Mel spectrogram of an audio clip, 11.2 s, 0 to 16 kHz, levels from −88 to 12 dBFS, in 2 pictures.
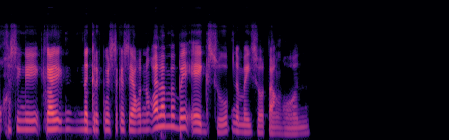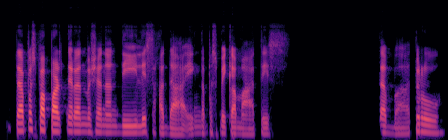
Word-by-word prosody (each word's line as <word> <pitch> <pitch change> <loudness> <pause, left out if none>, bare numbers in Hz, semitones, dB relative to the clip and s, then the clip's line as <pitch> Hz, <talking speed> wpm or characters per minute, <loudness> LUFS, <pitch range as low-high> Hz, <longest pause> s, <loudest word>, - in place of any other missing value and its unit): kasi 190 +2 -6
ngay 195 0 0
kahi 200 0 +6 0.2
nag-request 190 -1 -1
kasi 185 -1 0
ako 175 - -3
ng 190 +2 -10
alam 255 +3 +5
mo 255 - -7
ba 235 - +4
yung - - -6
egg 160 -3 +1
soup 150 +3 -8
na 175 - -9
may 145 -2 -1
sotanghon? 120 -3 -8 1.9
Tapos 185 +4 +4
papartneran 160 -3 +5
mo 150 - -8
siya 150 0 +1
ng 140 -1 -3
dilis 135 +2 -1
tsaka 120 -2 -5
daing 110 0 -3
tapos 130 -1 -10
may 130 - +1
kamatis. 115 -1 -4 1.2
Di 145 - +4
ba? 115 0 -11
True. 145 -3 -3
150 Hz, 160 wpm, -27 LUFS, 130-185 Hz, 1.9 s, kahi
